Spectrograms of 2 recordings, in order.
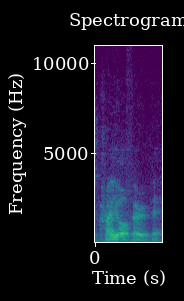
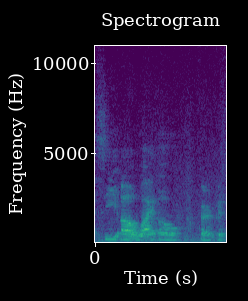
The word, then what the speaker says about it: cryotherapy: How would you pronounce it again? So it's cryotherapy, C-R-Y-O therapy, so cryotherapy.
